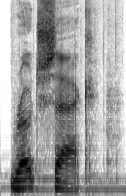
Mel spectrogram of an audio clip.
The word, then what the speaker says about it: Rorschach: It's roach sack. It's literally what. A Rorschach? Is it really? Is it really spelled like that?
